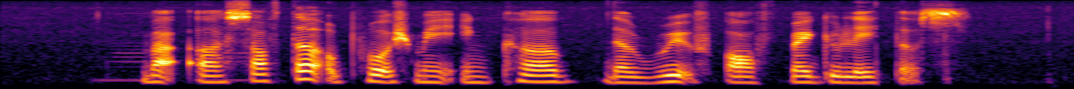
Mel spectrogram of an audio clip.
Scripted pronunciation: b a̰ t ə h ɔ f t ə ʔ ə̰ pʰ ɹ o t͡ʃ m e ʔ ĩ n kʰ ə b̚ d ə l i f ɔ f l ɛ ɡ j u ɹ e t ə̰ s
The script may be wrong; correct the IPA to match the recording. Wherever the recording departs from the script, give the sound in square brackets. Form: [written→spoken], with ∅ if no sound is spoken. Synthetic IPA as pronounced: b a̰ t ə [h→s] ɔ f t ə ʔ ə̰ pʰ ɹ o t͡ʃ m e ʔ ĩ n kʰ ə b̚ d ə [l→ɹ] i f ɔ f [l→ɹ] ɛ ɡ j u [ɹ→l] e t ə̰ s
